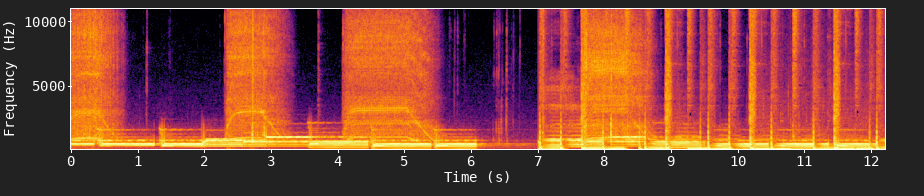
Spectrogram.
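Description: Background music, with a cordless electric screwdriver running in three short bursts in the first half as it backs out screws, its motor pitch rising as it spins up. After a brief dip to near quiet around six seconds in, the music returns louder with a steady beat.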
